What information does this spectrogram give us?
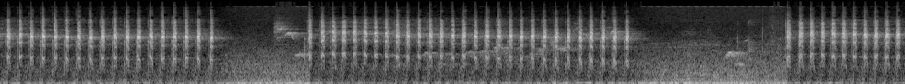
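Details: Collared kingfisher, known locally as tengkek buto, in a bird-training recording; sharp, high, harsh notes rattled off about six per second in long bursts, broken by two brief pauses, with a faint low rumble.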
